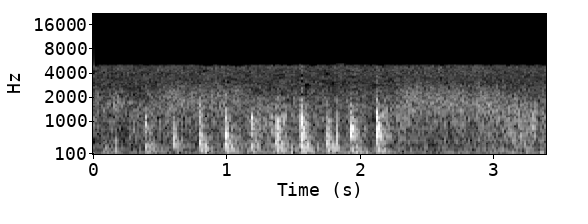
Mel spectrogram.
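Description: knocking on a door

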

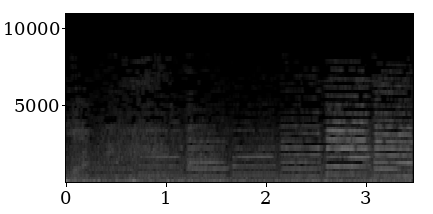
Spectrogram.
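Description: police car siren passing

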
